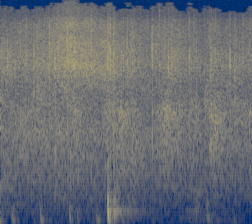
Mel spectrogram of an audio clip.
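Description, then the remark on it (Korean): A crowd applauds steadily for about two seconds, a dense wash of many hands clapping at once, even in loudness, with one sharper thump near the middle. “박수 한번 주세요.”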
